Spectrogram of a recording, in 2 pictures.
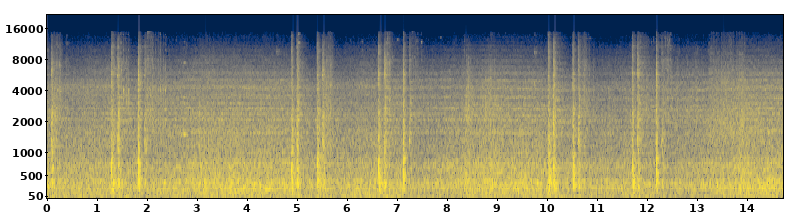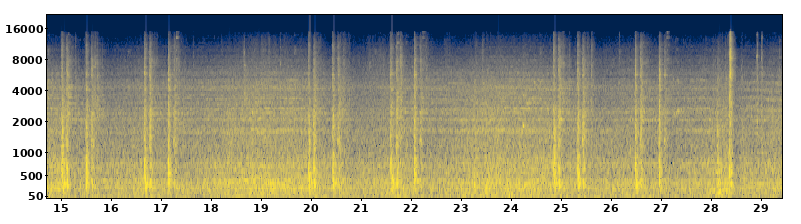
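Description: Passenger coaches of a departing train rolling past, their wheels clicking over the rail joints in close pairs every couple of seconds above a steady rolling rumble.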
